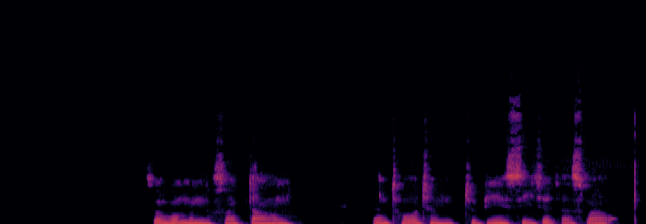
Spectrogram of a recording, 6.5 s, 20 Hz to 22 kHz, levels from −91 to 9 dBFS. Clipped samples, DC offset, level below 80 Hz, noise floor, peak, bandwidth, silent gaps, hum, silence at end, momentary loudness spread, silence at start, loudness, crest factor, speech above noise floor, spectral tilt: under 0.1%; under 0.1%; -78 dBFS; under -90 dBFS; -28 dBFS; 12.5 kHz; 3.60-3.72 s; none; 0.3 s; 8 LU; 1.45 s; -43 LUFS; 16 dB; over 48 dB; -5.5 dB/octave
